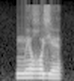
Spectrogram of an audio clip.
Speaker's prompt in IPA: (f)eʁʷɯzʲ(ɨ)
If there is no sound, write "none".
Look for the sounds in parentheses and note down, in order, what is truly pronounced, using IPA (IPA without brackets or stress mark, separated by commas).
m, ɛ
